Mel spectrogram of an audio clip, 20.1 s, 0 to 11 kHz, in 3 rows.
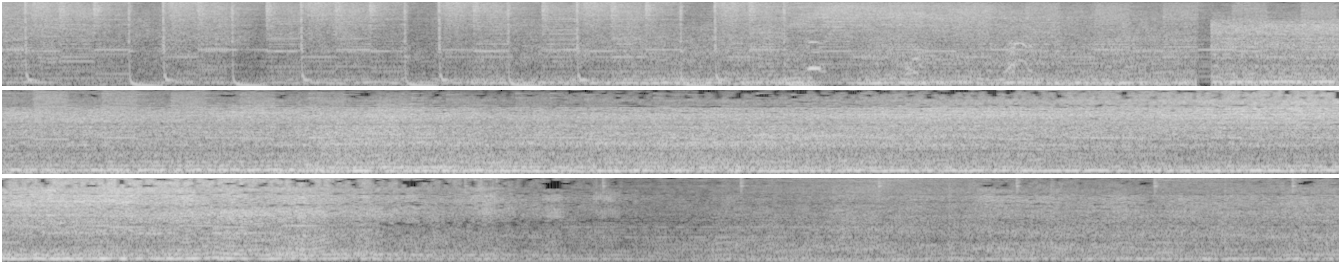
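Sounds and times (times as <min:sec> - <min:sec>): dirt bike engines at full throttle: 0:00.0 - 0:20.0.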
